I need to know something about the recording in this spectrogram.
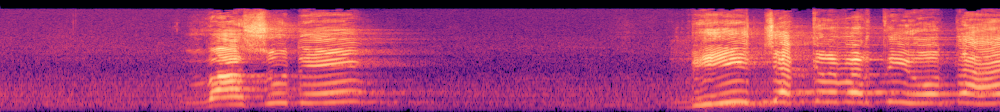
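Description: An elderly man speaks calmly and expressively into a microphone.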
